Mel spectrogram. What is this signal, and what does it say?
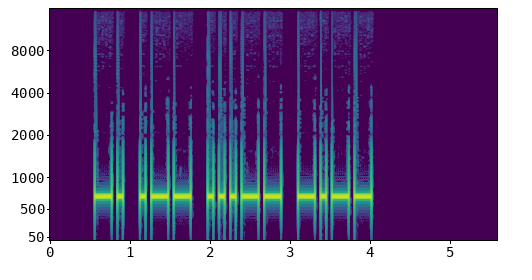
Morse code, heard as a keyed tone, about 17 wpm, 700 Hz. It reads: NW3Y
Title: Call Signs Repeated 2x - 17wpm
